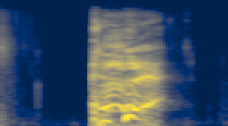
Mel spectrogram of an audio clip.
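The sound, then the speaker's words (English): A person imitates a child's cough: one loud, raspy, uncovered burst about half a second long, with silence before and after. “You know how kids just cough?”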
